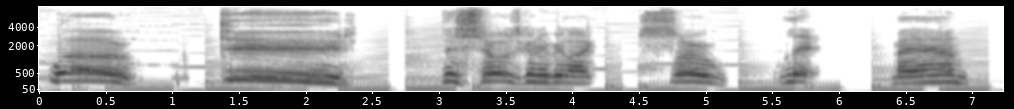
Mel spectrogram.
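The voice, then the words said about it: Attempted stoner voice. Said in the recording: “talk like a stoner ... You just like drag your voice a lot more.”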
